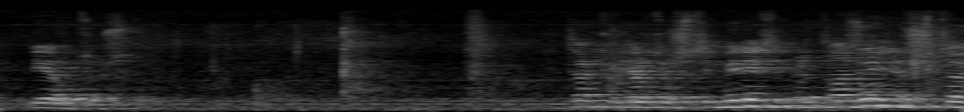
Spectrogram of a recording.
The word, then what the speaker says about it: Эрдёш: Ну, здесь непривычный для русского языка произношения, кстати, буква Ё без удара, Эрдиса.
